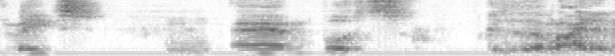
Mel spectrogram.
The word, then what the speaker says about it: Ra's: That's not Raz, it's Rage. I believe it's because they say it on the animated series, and that's how was it Paul Dini or Tim?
